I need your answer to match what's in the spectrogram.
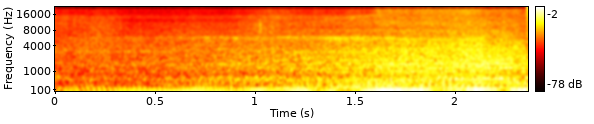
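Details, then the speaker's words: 2020 Toyota Hilux Conquest on pavement in 4WD low range (L4): deep engine drone revving high for little road speed, rough lurching off throttle, with a faint whine from the front gears; high revs in low range, normal. "You see how it's revving really high? And it's rough driving. I mean, I let go of the gas, I dive in forward. It's rough. And it's low gear, it revs higher, and you hear whining sounds of the gears on the front side of this vehicle."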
